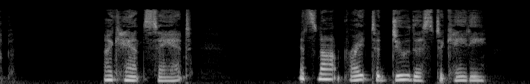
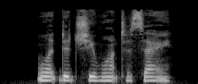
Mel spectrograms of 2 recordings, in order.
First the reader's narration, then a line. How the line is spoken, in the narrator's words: Katie asks, her voice flat on the line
